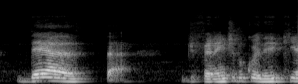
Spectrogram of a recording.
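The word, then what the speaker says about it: δέλτα: Delta Olha que interessante da mesma forma que pronunciamos Alfa também pronunciamos Delta diferente do que que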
